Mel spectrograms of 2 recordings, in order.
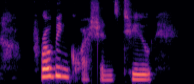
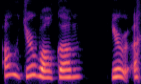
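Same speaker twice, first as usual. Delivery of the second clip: pointed you're welcome; 5 semitones higher, 5 dB louder than usual. Retold or imitated. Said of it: "I wanted to be like".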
